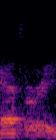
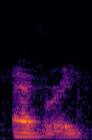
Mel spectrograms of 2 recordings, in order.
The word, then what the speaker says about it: every: Because you don't say every, you say every. It's more. It's almost 2 syllables.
